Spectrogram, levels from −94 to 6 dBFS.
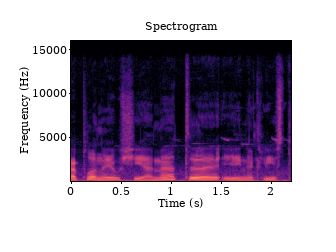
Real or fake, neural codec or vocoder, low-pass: real; none; 14.4 kHz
